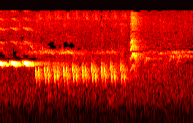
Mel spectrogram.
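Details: Common nightingale song phrase: a high whistle, then a fast run of about a dozen identical lower chuckling notes. The phrase ends in a sharp high flick and a thin fading whistle.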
